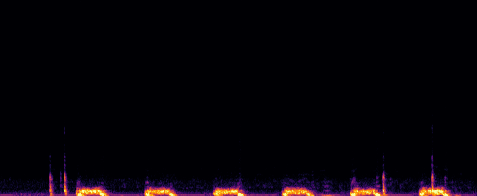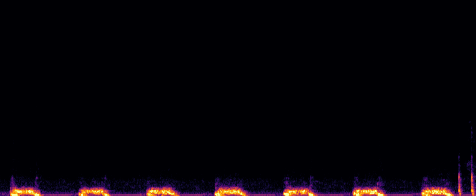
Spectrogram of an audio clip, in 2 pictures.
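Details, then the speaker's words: Holosystolic murmur of mitral regurgitation, occupying all of systole and leaving diastole free. "sistólico escuchen es todo diastólico Perdón Es todo sistólico te deja la di libre Pero puede tener enfermedad mitral"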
